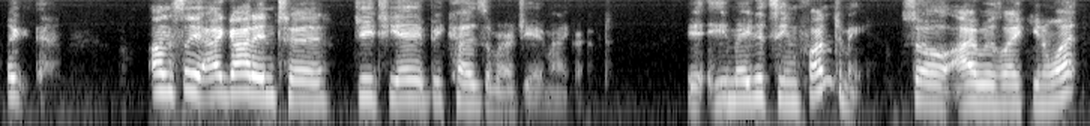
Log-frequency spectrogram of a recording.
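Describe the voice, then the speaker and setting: A man's voice: high voice, animated, moderate pace, no echo. A man with a laid-back, meandering stoner drawl, chatting casually and rambling like a live streamer. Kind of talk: casual rambling livestream chat.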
